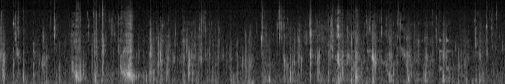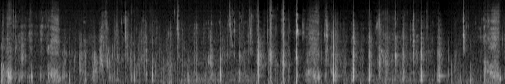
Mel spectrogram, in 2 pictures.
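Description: Close-miked eating sounds: a person biting and chewing chunks of braised meat in chili sauce, with many short mouth clicks and smacks that come thickest in the last five seconds.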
